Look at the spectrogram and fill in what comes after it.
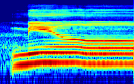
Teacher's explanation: Mana ab'ad itu jauh antar makharijul huruf nun dengan kaf, posisinya saling berjauhan. Cara bacanya, nunnya disamarkan kemudian siap-siap menuju ke huruf kaf. Minkum. Jadi disamarkan nunnya dulu, jangan langsung minkum, ya. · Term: ikhfa ab'ad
